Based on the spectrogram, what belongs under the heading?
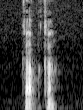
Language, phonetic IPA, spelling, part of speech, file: Polish, [ˈkapka], kapka, noun, LL-Q809 (pol)-kapka.wav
